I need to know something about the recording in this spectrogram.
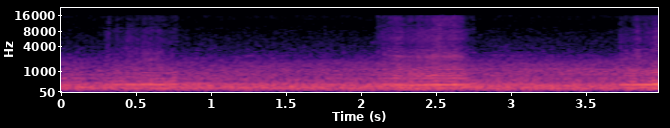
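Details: A bumblebee, Bombus hortorum or Bombus terrestris, in Lisbon on 4 December 2011, gives a low, steady buzz that wavers slightly in loudness over faint background hiss.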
